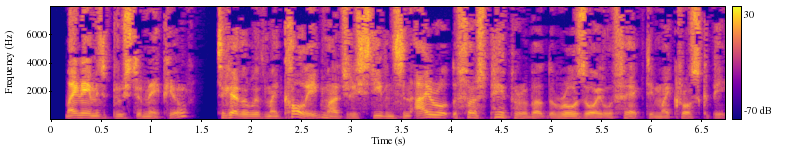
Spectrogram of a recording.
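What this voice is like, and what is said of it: Scottish accent. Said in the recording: “a sandy-haired man with a Scottish accent.”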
